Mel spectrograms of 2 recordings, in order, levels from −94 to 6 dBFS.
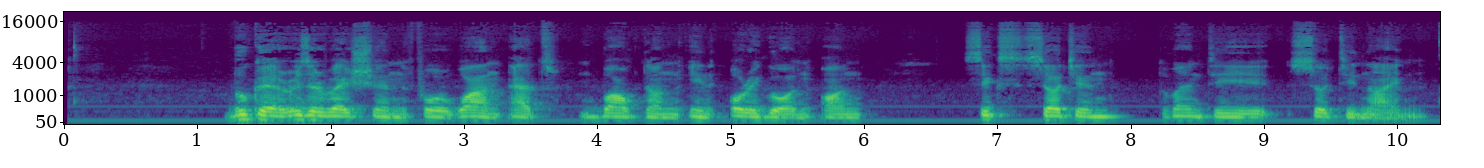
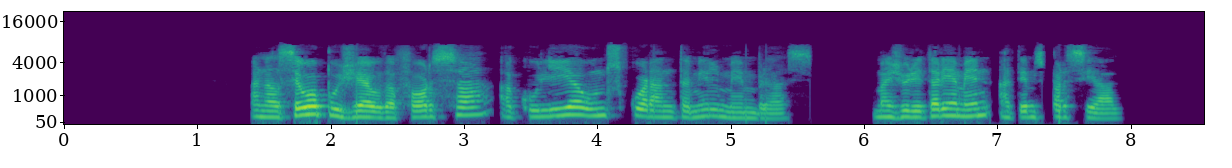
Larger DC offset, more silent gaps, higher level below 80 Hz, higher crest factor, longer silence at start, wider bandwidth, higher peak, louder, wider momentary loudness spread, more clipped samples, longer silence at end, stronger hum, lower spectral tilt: neither; second, none vs 3.22-3.26 s, 5.62-6.06 s; first, -54 dBFS vs -60 dBFS; about the same, 18 dB vs 18 dB; second, 1.2 s vs 1.4 s; first, 14.5 kHz vs 7.8 kHz; about the same, -2 dBFS vs -2 dBFS; about the same, -20 LUFS vs -20 LUFS; about the same, 12 LU vs 13 LU; neither; second, 0.1 s vs 0.65 s; neither; first, -7 dB/octave vs -4.5 dB/octave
